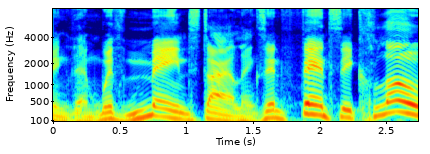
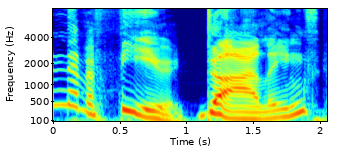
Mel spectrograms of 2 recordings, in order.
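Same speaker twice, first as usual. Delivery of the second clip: sweet villain; 4 semitones higher, 4 dB louder, slower than usual. Acted. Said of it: "Rarity said".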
